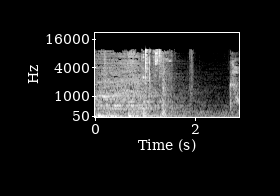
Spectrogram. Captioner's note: clanking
